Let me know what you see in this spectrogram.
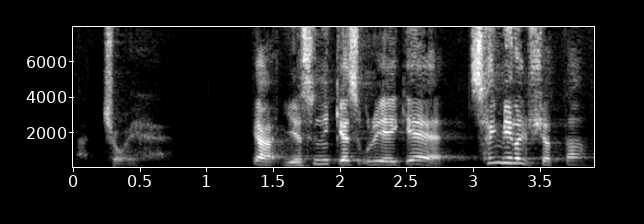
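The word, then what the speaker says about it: ζωή: 헬라어 생명의 발음이 어떻게 되느냐? 조에.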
